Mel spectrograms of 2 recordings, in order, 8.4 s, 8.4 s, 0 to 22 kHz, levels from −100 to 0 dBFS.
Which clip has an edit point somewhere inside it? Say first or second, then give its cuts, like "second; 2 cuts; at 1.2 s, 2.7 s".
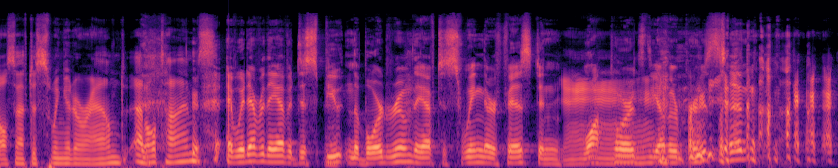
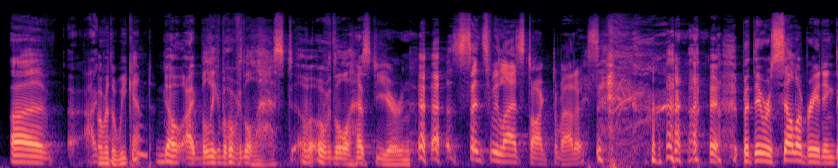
second; 1 cut; at 4.1 s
